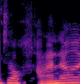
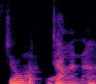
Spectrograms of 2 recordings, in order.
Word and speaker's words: Johnna: I always want to call you Johanna, and it's Jonna, It's Johnna. Like Jonna, John.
